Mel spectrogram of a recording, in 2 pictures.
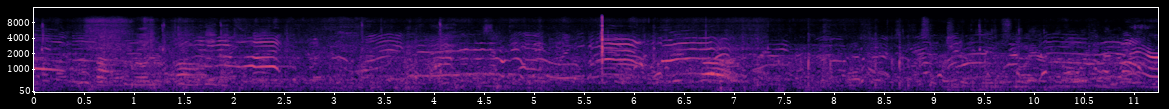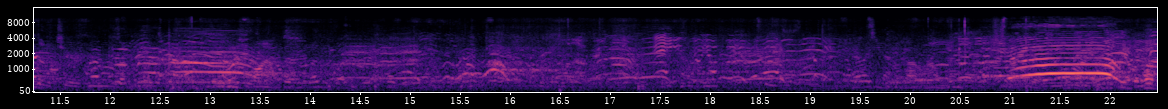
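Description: Young women shout and call out across an open outdoor field.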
